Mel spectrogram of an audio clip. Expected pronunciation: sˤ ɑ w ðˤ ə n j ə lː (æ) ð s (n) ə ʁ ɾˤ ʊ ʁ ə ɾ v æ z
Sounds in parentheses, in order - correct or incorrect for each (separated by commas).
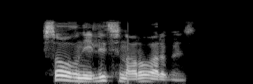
incorrect, correct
